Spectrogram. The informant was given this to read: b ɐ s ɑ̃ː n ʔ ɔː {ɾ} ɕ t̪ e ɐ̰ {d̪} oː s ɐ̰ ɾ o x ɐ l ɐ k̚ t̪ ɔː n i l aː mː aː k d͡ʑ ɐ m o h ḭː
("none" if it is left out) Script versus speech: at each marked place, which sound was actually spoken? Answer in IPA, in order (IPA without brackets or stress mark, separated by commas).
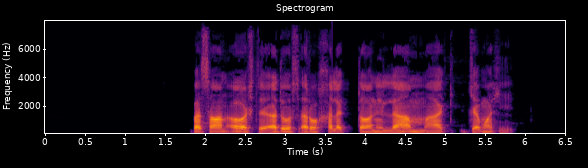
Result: none, d̪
